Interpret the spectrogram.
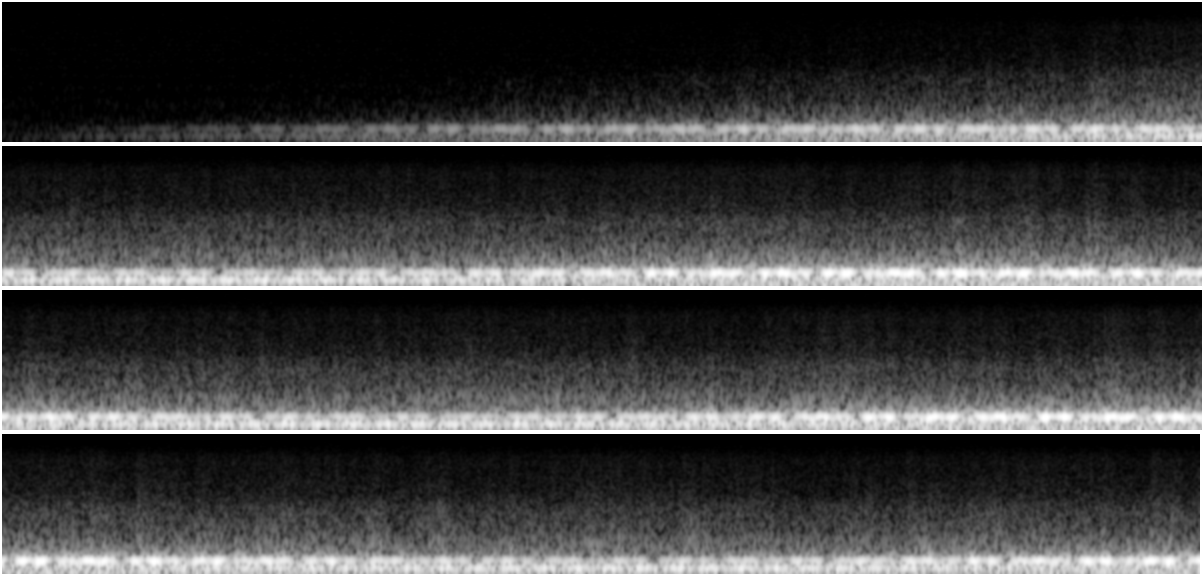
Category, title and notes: Music > Solo instrument
Let, somebody
Ambient pad sound
ambient, dreamy, pad, synth, tape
